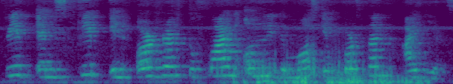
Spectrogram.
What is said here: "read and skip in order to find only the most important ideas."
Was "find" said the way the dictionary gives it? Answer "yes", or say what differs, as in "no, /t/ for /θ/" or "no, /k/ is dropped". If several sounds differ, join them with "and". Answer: yes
